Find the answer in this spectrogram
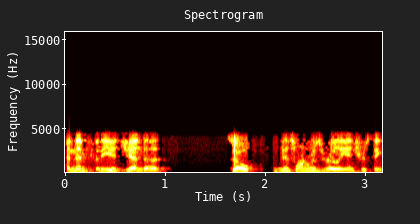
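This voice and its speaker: This man speaks very fast. His pitch swings very widely. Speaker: corporate trainer. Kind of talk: training presentation. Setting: web conference recording.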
